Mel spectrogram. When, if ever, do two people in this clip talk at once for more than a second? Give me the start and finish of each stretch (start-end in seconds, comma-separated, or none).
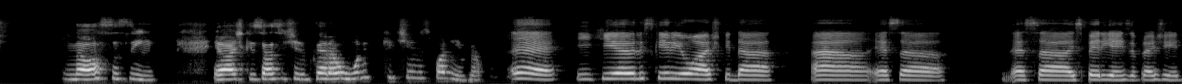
none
